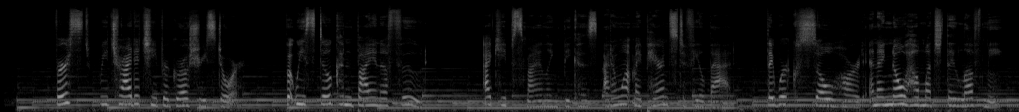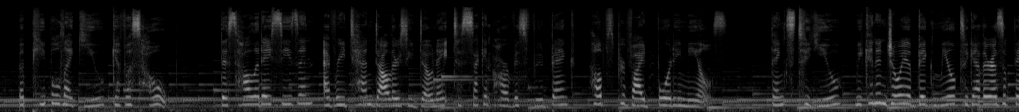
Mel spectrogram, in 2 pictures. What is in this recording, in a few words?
PSA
